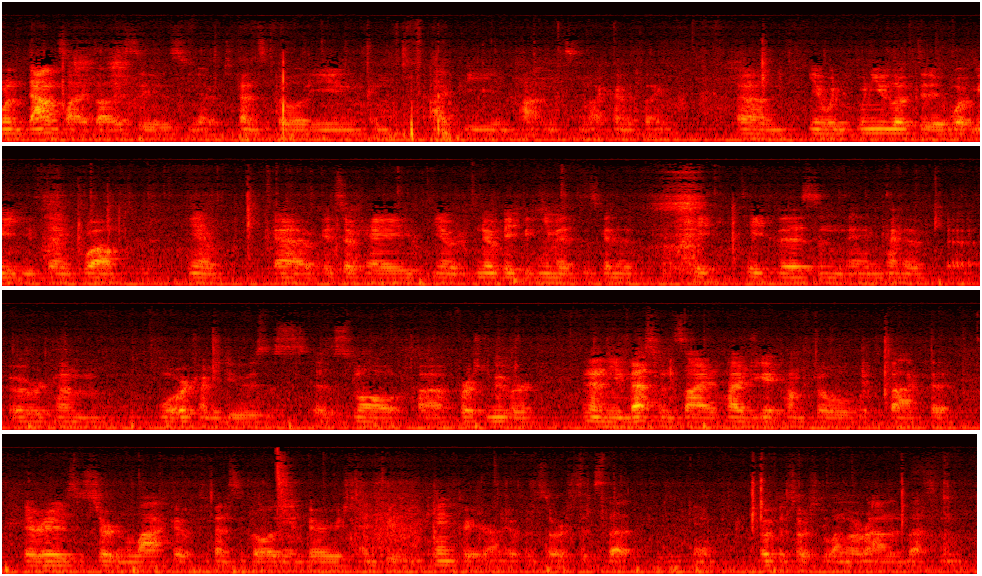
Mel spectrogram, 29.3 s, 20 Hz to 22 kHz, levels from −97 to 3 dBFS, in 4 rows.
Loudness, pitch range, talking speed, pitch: -43 LUFS, 90-95 Hz, 220 wpm, 90 Hz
